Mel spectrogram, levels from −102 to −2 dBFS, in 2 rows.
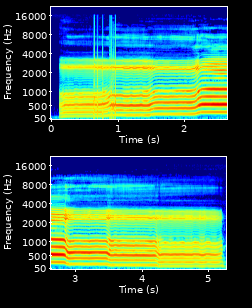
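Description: From 0.64 to 0.97 s a gritty crackle tears across the music: processor overload crackle, with roughly seven missed 5 ms buffers each replaying stale audio.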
